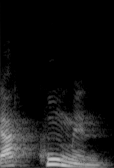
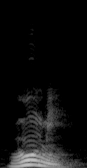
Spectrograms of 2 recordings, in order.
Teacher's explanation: quando uma vogal estava sozinha antes da vogal tônica, ela costumava cair, tornando gume. É o que deu para nós em gume.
